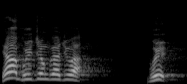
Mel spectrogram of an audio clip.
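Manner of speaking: very loud, bossy, domineering delivery. Showing how one orders those below to bring water, mock-bossy commanding tone. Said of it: "이런 어투로".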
